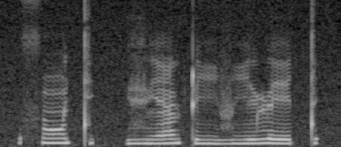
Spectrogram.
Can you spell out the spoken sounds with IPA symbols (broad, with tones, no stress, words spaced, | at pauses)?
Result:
θõ˦tʲ | vʲæ̃˨˥ ʈi˨˩vi˨˥ɭe˨˥t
